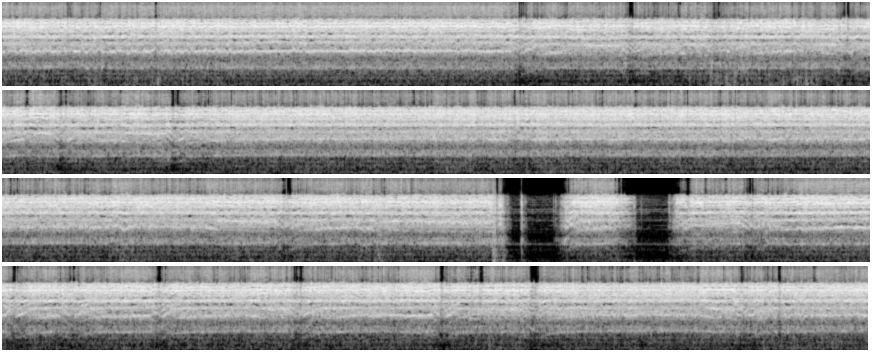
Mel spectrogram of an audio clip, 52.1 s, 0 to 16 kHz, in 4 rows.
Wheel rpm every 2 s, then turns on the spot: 230, 210, 210, 210, 190, 200, 200, 190, 220, 230, 230, 230, 240, 230, 220, 210, 190, 90, 130, 200, 190, 200, 210, 180, 230, 210.
none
